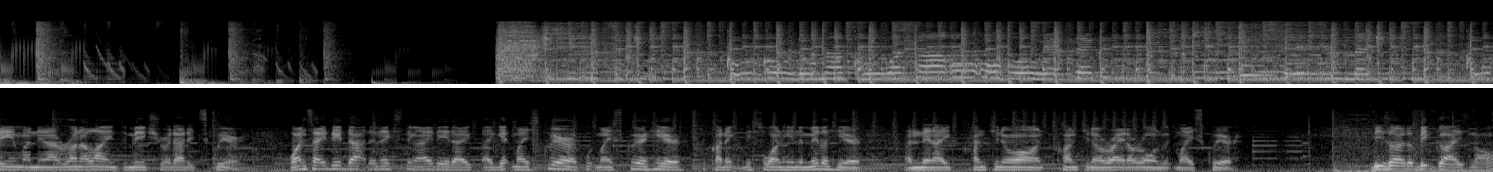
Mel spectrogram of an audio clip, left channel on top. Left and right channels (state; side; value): different; both; correlation -0.01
